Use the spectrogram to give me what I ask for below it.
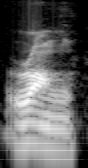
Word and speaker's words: wrong: не так Щось сталося там не потрібно вимовляти літеру w там зразу йде просто Wrong What's Wrong що є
